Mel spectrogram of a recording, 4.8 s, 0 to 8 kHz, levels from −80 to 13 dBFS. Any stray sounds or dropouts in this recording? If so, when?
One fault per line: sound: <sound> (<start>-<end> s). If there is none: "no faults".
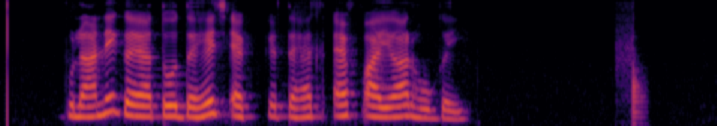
sound: thud (4.1-4.3 s)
